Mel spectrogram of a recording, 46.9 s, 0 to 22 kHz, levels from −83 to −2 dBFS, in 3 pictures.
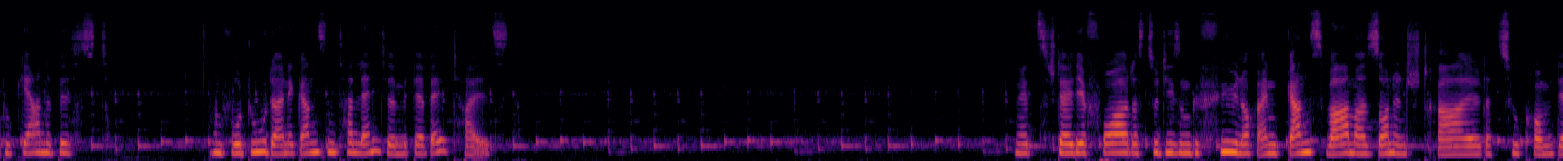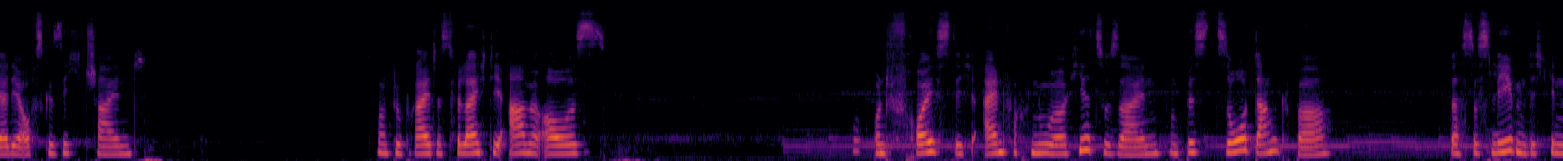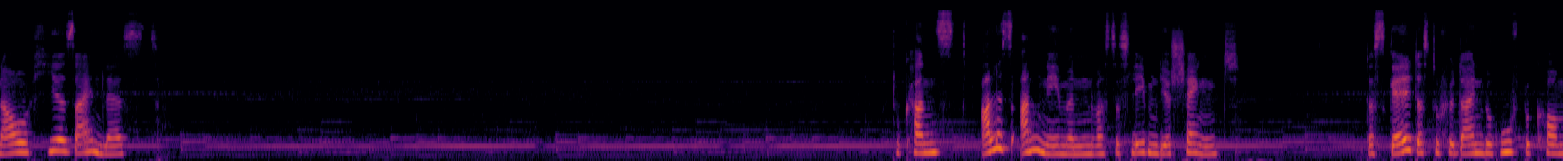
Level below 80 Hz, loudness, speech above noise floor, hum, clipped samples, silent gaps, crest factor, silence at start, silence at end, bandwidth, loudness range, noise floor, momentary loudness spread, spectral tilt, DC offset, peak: -74 dBFS; -38 LUFS; 44 dB; none; under 0.1%; none; 20 dB; 0 s; 0 s; 16.5 kHz; 22 LU; -81 dBFS; 24 LU; -5 dB/octave; under 0.1%; -18 dBFS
